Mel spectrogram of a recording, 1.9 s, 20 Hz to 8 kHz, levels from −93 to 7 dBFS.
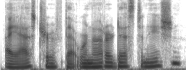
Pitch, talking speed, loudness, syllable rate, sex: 120 Hz, 290 wpm, -18 LUFS, 7.9 syllables/s, male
